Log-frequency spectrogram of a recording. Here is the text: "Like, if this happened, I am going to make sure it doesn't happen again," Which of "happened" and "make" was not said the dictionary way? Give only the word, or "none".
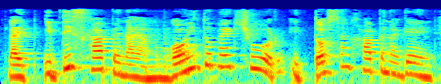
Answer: happened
